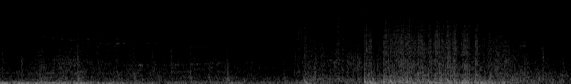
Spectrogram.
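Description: Video game gunfire shoots at enemies in steady, dense bursts of rapid shots that swell louder partway through, with mechanical clatter and no talk.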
